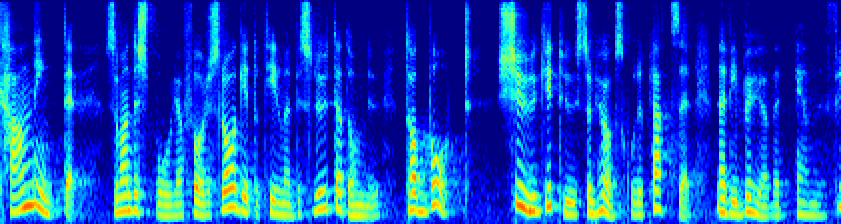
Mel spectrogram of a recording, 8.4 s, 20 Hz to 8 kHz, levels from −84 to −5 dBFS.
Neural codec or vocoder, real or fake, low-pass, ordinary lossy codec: codec, 16 kHz, 0.7 kbps, FocalCodec; fake; none; none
